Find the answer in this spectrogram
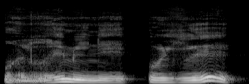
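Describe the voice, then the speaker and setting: A man voicing a huge, grumpy male garbage monster in a children's story, with a deep voice and a slow, bewildered way of speaking. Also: creaky, warm tone, exaggerated voice. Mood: dismayed.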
